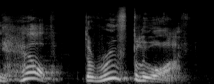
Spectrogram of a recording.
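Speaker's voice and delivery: frantic, high-pitched, urgent screaming cry. Retelling a phone call from the shelter during a storm: imitating someone screaming. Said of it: "he's screaming".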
